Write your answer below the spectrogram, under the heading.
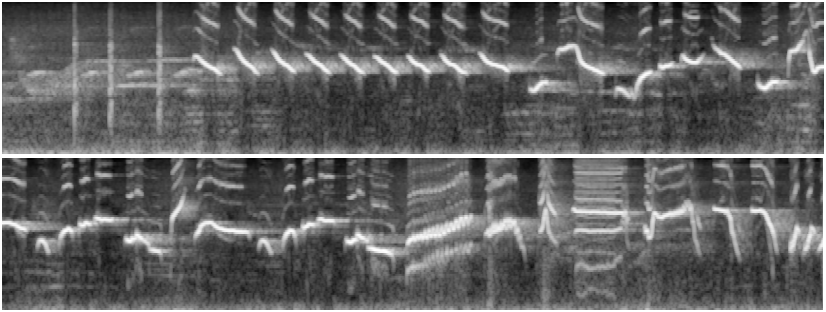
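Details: White-rumped shama singing hard in contest style, used to stir weaker birds into song: a long, rich, high whistled phrase of rapid repeated notes, swooping and varied, continuous and loud.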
